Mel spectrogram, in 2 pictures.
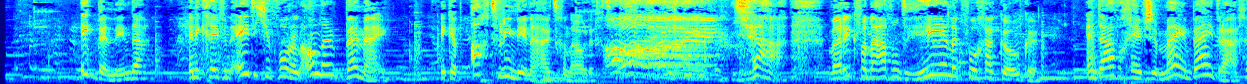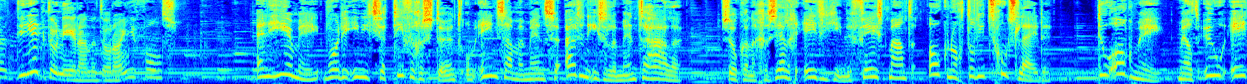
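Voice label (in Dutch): dutch female commercial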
